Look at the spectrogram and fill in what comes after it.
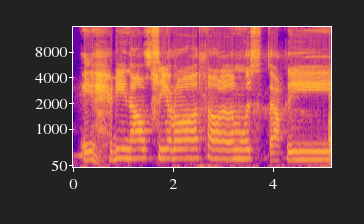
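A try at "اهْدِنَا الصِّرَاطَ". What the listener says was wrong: udah bagus, udah tebal cuman kurang tebal. Coba ikuti saya. Kita fokus ke huruf shad.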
